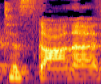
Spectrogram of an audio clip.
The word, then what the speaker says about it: Toscana: property now in Tuscany, or Toscana is how you say it in Italian.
